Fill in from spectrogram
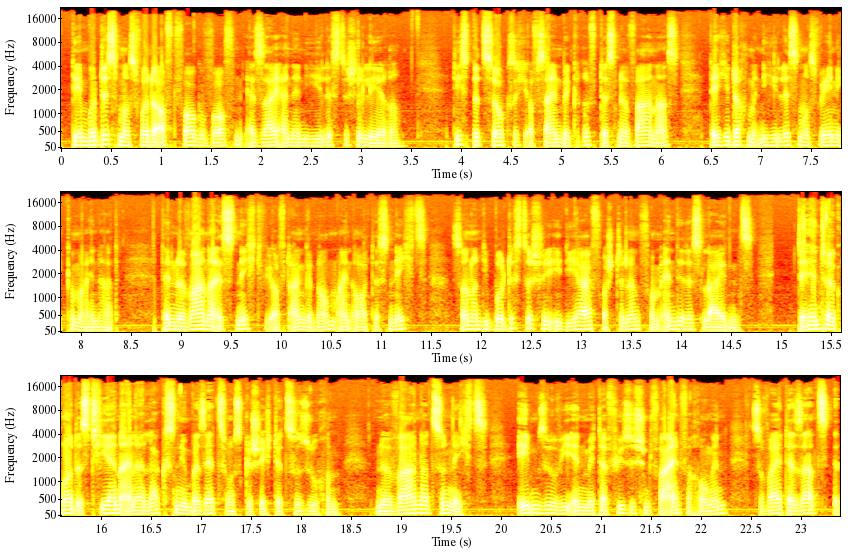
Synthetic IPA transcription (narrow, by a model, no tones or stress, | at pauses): d̥eːmbʊdɪsmʊsv̥ʊɐdəʔɔftfoːɐɡəvɔɐfn̩ʔḛːɐzaɪʔa̰ɪnəniilɪstɪʃəleːʁ̞ə | d̥iːsb̥ət͡soːkz̥ɪça̰ʊfz̥aɪnənbəɡʁɪfd̥ɛsnɔvaːnas | d̥eːɐjedɔχmɪtniilɪsmʊsv̥eːnɪçɡ̥əmaɪnha̰t | d̥ɛnːøvaːnaʔɪstnɪçtv̥ḭːʔɔftʔa̰nɡənɔmənʔa̰ɪnʔɔɐt̚d̥ɛsnɪçt͡s | z̥ɔndɐndiːbʊdɪstɪʃəʔḭdeaːlfoːɐʃtɛlʊŋfɔmʔɛ̰ndədɛslaɪdn̩s | d̥eːɐhɪntɐɡʁʊntɪsthiːɐɪnʔa̰ɪnɐlaksn̩ʔyːbɐzɛt͡sʊŋsɡ̥əʃɪçtət͡suzuːχn̩ | nøvaːnat͡sunɪçt͡s | ʔeːbm̩zoːviːʔɪnmetafyːzɪʃn̩fɛɐʔa̰ɪnfaχʊŋən | z̥ovaɪt̚d̥eːɐzat͡s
